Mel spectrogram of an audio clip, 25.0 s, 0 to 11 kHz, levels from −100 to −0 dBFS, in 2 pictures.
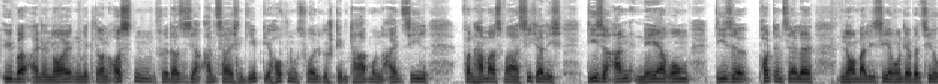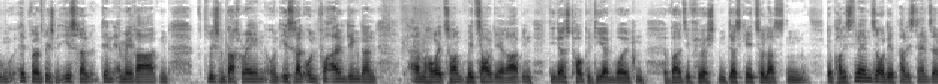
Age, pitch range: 60-79, 105-125 Hz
